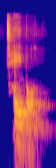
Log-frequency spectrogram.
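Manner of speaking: table with a little burst of air on the t; aspirated t in table. Shown as a demonstration. Teacher asking students to hear the t. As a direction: let the t of table pop with air. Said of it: "Do you hear a little t".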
